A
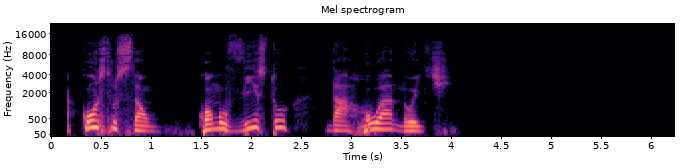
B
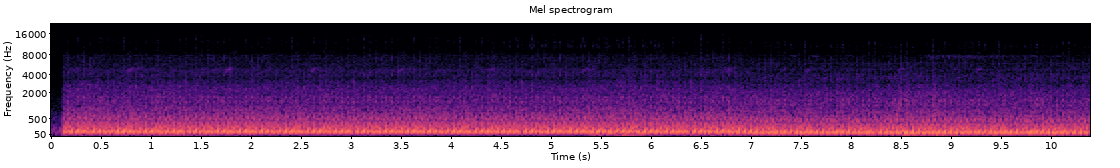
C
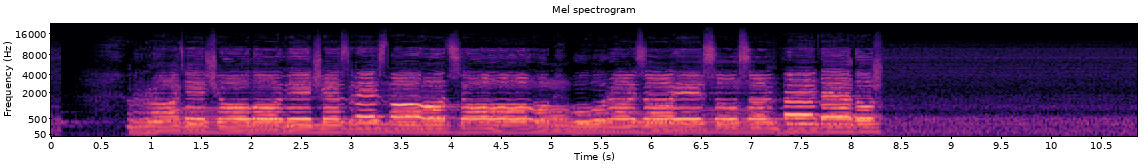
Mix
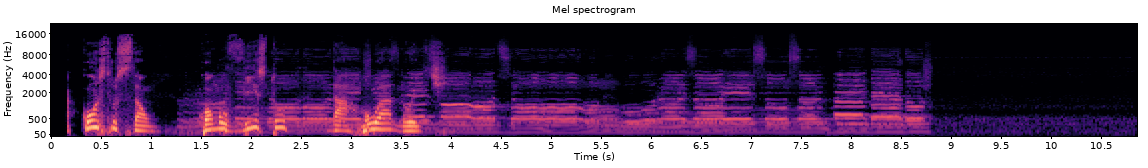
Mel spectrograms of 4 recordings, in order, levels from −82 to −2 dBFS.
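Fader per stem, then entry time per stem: +3.0 dB, mute, -14.0 dB; 0.00 s, mute, 0.50 s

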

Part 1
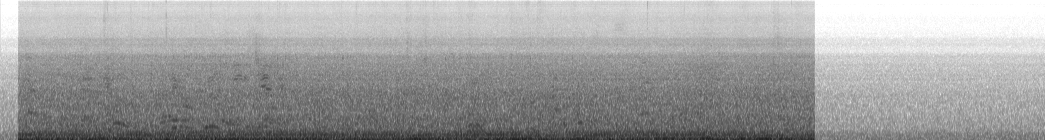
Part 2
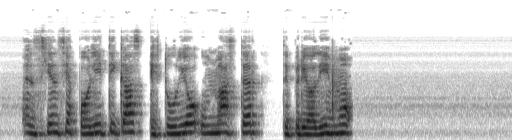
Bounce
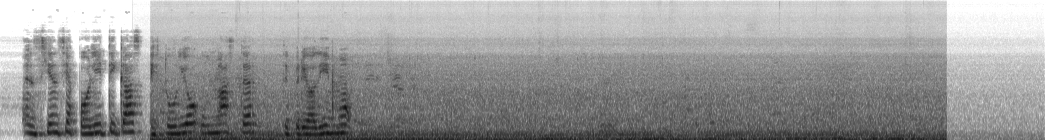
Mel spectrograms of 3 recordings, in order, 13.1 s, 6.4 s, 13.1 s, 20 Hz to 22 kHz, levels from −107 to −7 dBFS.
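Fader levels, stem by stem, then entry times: +1.5 dB, +1.5 dB; 1.65 s, 0.00 s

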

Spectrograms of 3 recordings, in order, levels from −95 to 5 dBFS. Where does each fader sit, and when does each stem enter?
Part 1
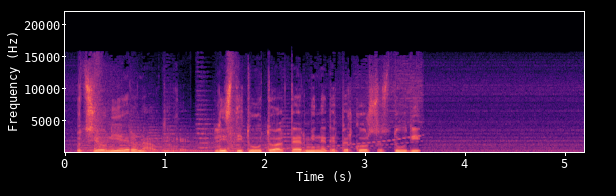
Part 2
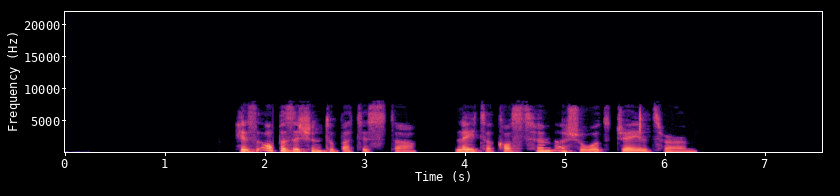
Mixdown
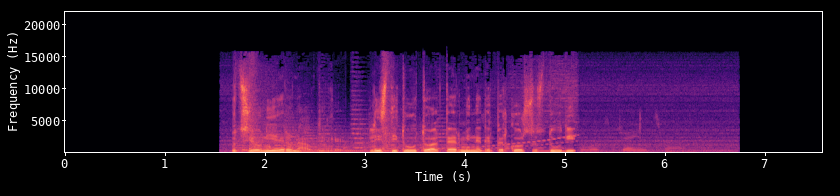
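+3.0 dB, -17.0 dB; 1.55 s, 0.00 s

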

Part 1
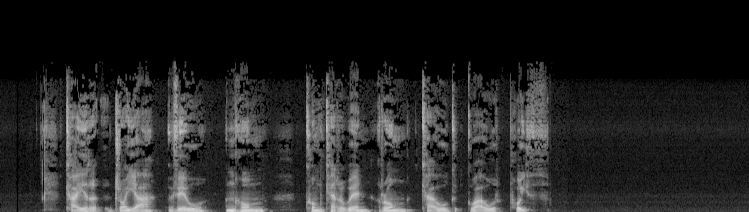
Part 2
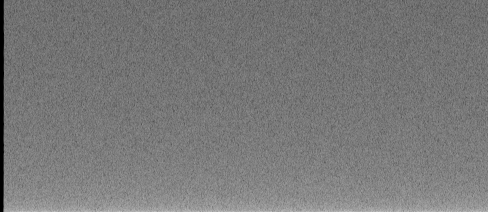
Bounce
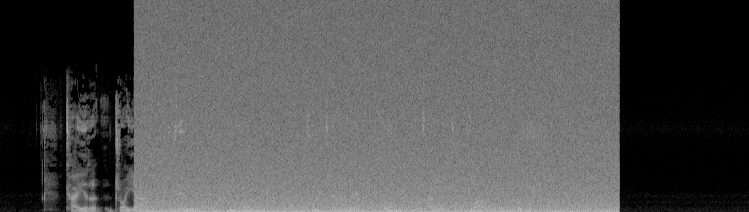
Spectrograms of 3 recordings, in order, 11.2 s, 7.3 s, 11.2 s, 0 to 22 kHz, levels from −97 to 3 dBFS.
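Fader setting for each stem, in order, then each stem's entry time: -13.5 dB, 0.0 dB; 0.00 s, 1.95 s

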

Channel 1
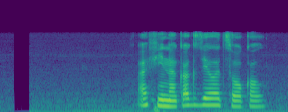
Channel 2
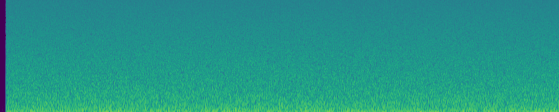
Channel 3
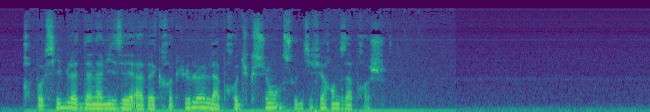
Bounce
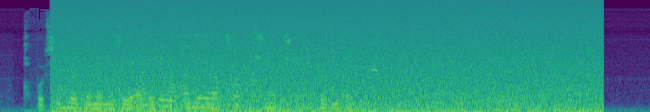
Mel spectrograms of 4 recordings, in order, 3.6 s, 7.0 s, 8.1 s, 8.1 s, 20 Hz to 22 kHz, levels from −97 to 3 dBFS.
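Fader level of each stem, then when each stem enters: -4.5 dB, +2.0 dB, -3.0 dB; 0.00 s, 0.55 s, 0.00 s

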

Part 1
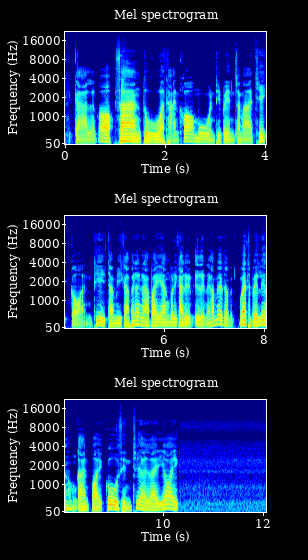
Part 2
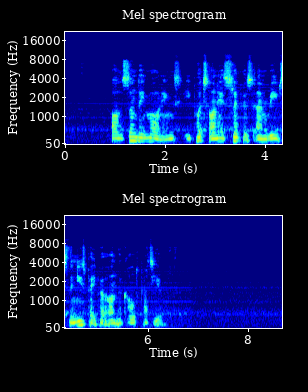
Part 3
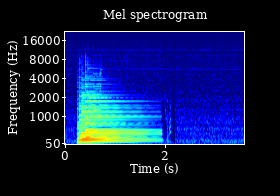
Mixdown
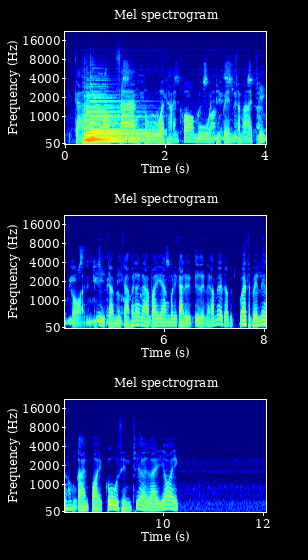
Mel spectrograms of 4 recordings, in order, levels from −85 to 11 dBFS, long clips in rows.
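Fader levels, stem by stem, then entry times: -11.0 dB, -9.0 dB, 0.0 dB; 0.00 s, 0.00 s, 0.10 s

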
